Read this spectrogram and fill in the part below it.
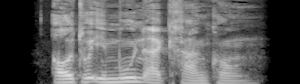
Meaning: autoimmune disease
- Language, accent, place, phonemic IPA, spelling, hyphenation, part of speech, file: German, Germany, Berlin, /aʊ̯toʔɪˈmuːnʔɛɐ̯ˌkʁaŋkʊŋ/, Autoimmunerkrankung, Au‧to‧im‧mun‧er‧kran‧kung, noun, De-Autoimmunerkrankung.ogg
